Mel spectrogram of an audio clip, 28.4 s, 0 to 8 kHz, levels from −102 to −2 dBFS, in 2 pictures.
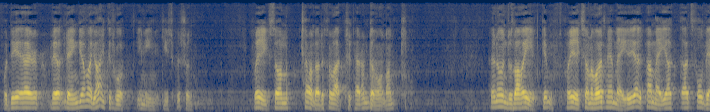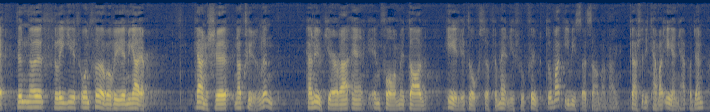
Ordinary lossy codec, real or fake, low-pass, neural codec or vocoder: AAC, 32 kbps; fake; 7.2 kHz; codec, 24 kHz, 0.9 kbps, WavTokenizer, small release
